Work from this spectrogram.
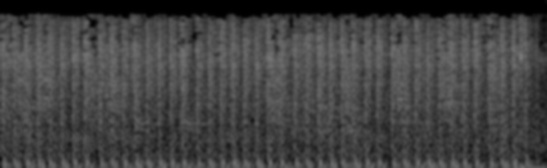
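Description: Rapid automatic rifle fire in the video game Red Faction Guerrilla, a steady, evenly spaced stream of loud shots running without a break.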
